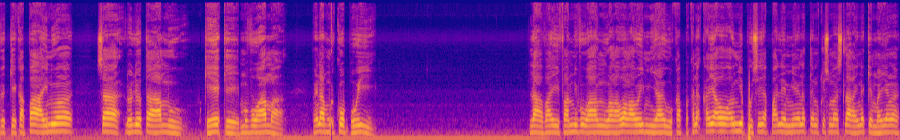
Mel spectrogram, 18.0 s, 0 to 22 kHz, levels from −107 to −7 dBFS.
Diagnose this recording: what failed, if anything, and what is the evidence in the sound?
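Three brief glitches break the speech at 3.97–4.01 s, 6.59–6.64 s and 13.86–13.89 s. Each jumps abruptly forward in the sound, lasting 28 to 52 ms, on the scale of one or two 24 ms MP3 frames. The stage is the codec, and the likely cause is a broken MP3 bit reservoir. Frames were dropped, so the next frame reached back for borrowed data, found bytes from the wrong frame and decoded them as if they were its own.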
